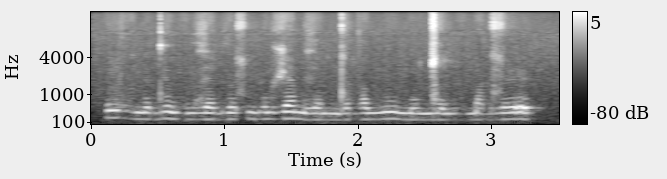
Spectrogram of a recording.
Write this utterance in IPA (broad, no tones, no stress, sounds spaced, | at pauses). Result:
v o̤ n ɵ d̪ ø w o̤ w ɣ ɛ ɡ ð u s m b ø w ʒ æ m ɣ ɛ m n d œ ɡ ɑ w β u n̪ u ŋ͡ǀ o w β o̤ m ɑ ɡ z ø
